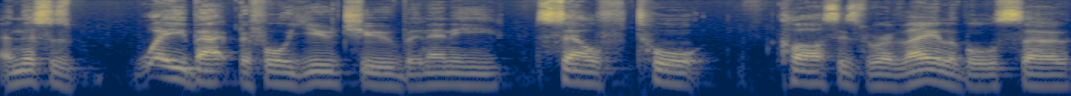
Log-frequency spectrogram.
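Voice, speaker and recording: A man's fairly low voice with a dark, mellow tone and an English accent, at a moderate pace with ordinary pitch variation, in a very clean recording with a silent background. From England, London. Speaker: marketing video producer, entrepreneur. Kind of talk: podcast interview.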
